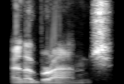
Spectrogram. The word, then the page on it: anabranch: British English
